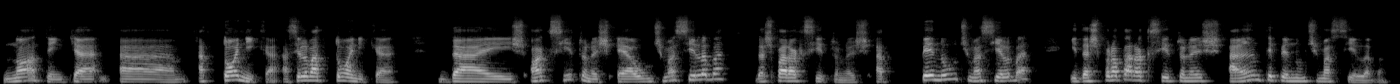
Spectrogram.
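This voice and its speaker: Slow, patient teacher, a man. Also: fairly high pitch, sing-song, a bit bright. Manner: slow, patient explaining with frequent fillers and check-ins. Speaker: Portuguese grammar teacher. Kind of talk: live online lesson.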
